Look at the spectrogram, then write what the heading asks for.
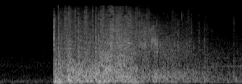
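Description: Sudden burst of gunfire in a Counter-Strike: Global Offensive match on the Overpass map, a loud, dense volley that starts abruptly and holds steady before slowly easing off, with no talk.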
